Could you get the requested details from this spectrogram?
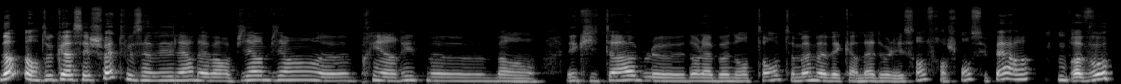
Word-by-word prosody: Non 245 - +10
mais - - +10
en 200 - +4
tout 210 +2 -2
cas, 220 +2 +8
c'est 215 -1 0
chouette. 270 +7 +3
Vous 200 -4 -2
avez 185 0 -2
l'air 185 +2 0
d'avoir 170 -3 +1
bien, 200 +7 -1
bien, 200 0 -2
heu, 165 0 -1
pris 195 -3 -4
un 170 -1 +1
rythme, 195 +1 -6
heu, 160 -2 -4
ben, 145 -3 -5 0.3
équitable, 180 +3 0
heu, 155 -2 -1
dans 165 +1 0
la 155 -1 0
bonne 155 0 -2
entente 170 +7 -4
même 180 +3 +1
avec 160 -2 +2
un 145 -1 -3
adolescent. 150 +4 -3
Franchement, 230 0 -7
super, 245 - 0
hein. 240 +2 -1 0.3
Bravo! 200 +8 +4
175 Hz, 175 wpm, -24 LUFS, 155-200 Hz, 0.3 s, Non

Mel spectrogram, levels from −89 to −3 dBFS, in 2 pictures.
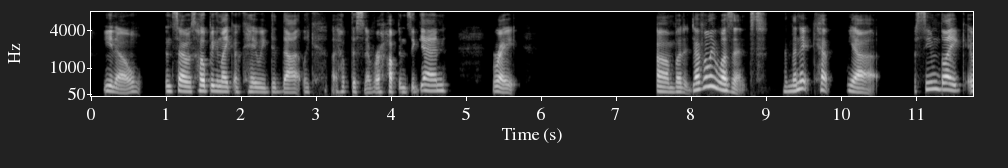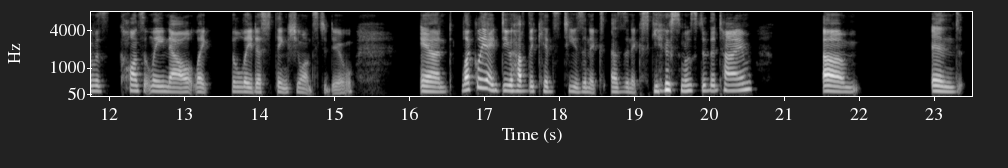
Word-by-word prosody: You 190 -1 0
know? 155 +5 -2 0.3
And 185 0 -4
so 190 0 +4
I - - +5
was 170 0 -2
hoping, 195 -1 +3
like, 170 -1 +2
"Okay, 165 0 -5
we 155 - -5
did 155 +1 -12
that, 145 -1 0
like, 155 -1 -14 0.2
I - - -10
hope 170 0 -12
this 165 0 -2
never 145 +2 -3
happens 155 -1 -1
again." 205 -1 0 0.6
Right. - - +2 1.9
Um, 165 -3 +2
but 165 -1 -1
it - - -14
definitely 325 +10 +3
wasn't, 220 -5 +1 0.2
and 175 +2 -7
then 250 - +2
it 275 - 0
kept - - -1 0.2
yeah, 390 -1 +2 0.5
seemed, 250 0 -5
like, 215 -3 +4
it 185 - -3
was 190 0 -6
constantly 190 -3 -1
now, 160 -2 +2
like, 160 -2 -3 0.2
the 170 - -6
latest 155 -2 -2
thing 160 -4 -4
she 145 +2 -4
wants 140 -2 -7
to - - -10
do, - - -10 0.9
and 170 -2 +3
luckily, 240 +9 +5
I 230 - +3
do 200 -1 0
have 190 -1 +3
the 175 - -3
kids 175 -1 -6
to 185 - -7
use 160 -2 -5
as - - -6
an 160 - -5
ex 130 - -9
as 160 -1 -3
an 160 - -7
excuse 205 +10 +2
most 200 +1 -3
of 200 - -3
the 195 -1 -2
time. 215 +3 +1 1.0
Um, 175 -4 +8 1.0
and, 175 -4 +2
180 Hz, 165 wpm, -25 LUFS, 160-200 Hz, 1.9 s, Um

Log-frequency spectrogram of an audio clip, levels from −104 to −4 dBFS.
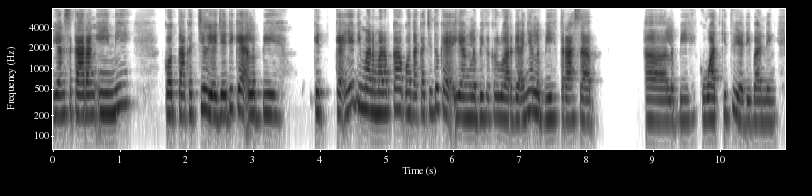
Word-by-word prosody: yang 205 0 +2
sekarang 210 -1 +5
ini, 240 +8 -1 0.5
kota 210 -1 +1
kecil, 215 +3 0
ya, 205 -1 +7
jadi 210 +2 +2
kayak 245 -3 +5
lebih, 205 -1 -3 0.5
kit 220 -1 -3
kayaknya 225 +5 +1
di - - 0
mana-mana 225 -2 +3
Kak, 250 -2 0
kota 210 -2 -1
kecil 215 +2 -7
itu 260 - 0
kayak 235 -4 -1
yang 195 -1 0
lebih 190 0 -3
kekeluargaannya 185 +2 -1
lebih 185 -3 -2
terasa, 175 -1 +2 0.7
eee, 175 -1 -1
lebih 175 +2 -8
kuat, 185 0 +1
gitu, 205 +2 -7
ya, 170 - 0
dibanding 170 0 -5
205 Hz, 160 wpm, -24 LUFS, 185-220 Hz, 0.7 s, ya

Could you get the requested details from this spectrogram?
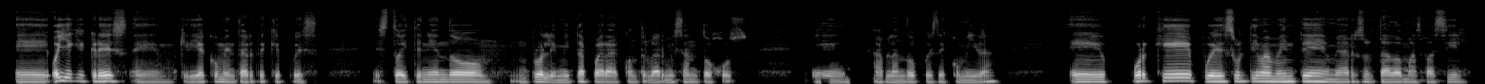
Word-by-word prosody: Eh, 110 0 0
oye, 165 -2 +5
¿qué 150 -2 -8
crees? 135 +1 +5
Eh, 100 -2 -9
quería 105 +2 -1
comentarte 105 -2 -3
que, - - -8
pues, - - -8 0.5
estoy 110 0 0
teniendo 110 -2 +2 0.2
un 105 -1 -12
problemita 110 0 +1
para 105 -5 +1
controlar 100 +1 -2
mis 105 -1 -8
antojos. 105 -1 -6 0.6
Eh, 100 -2 -7 0.3
hablando, 105 -1 -4
pues, 105 - -9
de - - -6
comida, 100 +7 -6 0.7
eh, 115 -1 +2 0.2
porque, 160 +2 +4
pues 135 0 +5
últimamente 135 -2 +3
me 110 -1 -4
ha 110 - -2
resultado 110 -2 -1
más 105 -2 -9
fácil, 105 0 -7
110 Hz, 125 wpm, -23 LUFS, 105-130 Hz, 0.7 s, oye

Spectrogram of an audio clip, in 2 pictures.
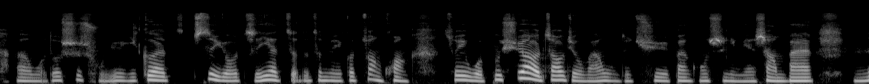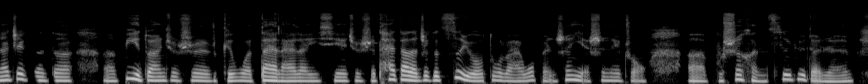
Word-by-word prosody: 呃， 165 -1 -3
我 155 -1 -7
都 180 +4 -4
是 195 +3 -4
处 160 -4 -10
于 170 +1 -4
一 - - -3
个 190 0 +3 0.2
自 240 -3 +1
由 170 -3 +1
职 165 +1 -2
业 205 -1 +4
者 - - -8
的 170 +1 -8
这 185 +2 -5
么 175 -1 -2
一 165 - -4
个 185 +3 -3
状 205 0 -4
况， 170 -2 -4 0.3
所 210 - -4
以 205 - +4
我 170 -5 +1
不 215 +8 -3
需 290 - -4
要 265 -7 +8
朝 205 +2 +2
9 175 -4 -2
晚 150 +3 -3
5 165 -2 -5
地 155 0 -9
去 165 +2 -5
办 165 +1 -3
公 165 +1 -6
室 165 +1 0
里 155 - -3
面 145 0 -5
上 155 -1 +2
班。 165 +1 +3 0.4
嗯， 160 0 -3
那 190 +3 +3
这 245 +4 +2
个 185 -3 -2
的， 170 0 -1 0.3
呃， 160 -2 -1
弊 260 +4 +4
端 185 -2 +3
就 180 0 -2
是 170 -1 0
给 165 - +2
我 165 -1 +1
带 180 +2 +5
来 160 -1 +3
了 160 0 +1
一 155 - -1
些 170 +1 -2
就 170 +1 -4
是 160 - 0
太 225 +6 +1
大 210 -1 +7
的 185 - +7
这 195 +3 +2
个 190 0 +3
自 235 - +2
由 165 -4 +4
度 185 +2 -2
来， 155 -3 -1
我 175 +5 0
本 155 -5 -7
身 215 +7 +1
也 185 - 0
是 155 +6 -2
那 175 -1 -1
种， 155 -2 -6 0.4
呃， 160 -2 -1
不 160 - -6
是 200 +8 +2
很 175 -9 -1
自 225 - 0
律 225 +1 0
的 215 - +1
人。 140 +2 -1
170 Hz, 275 characters per minute, -25 LUFS, 160-190 Hz, 0.4 s, 要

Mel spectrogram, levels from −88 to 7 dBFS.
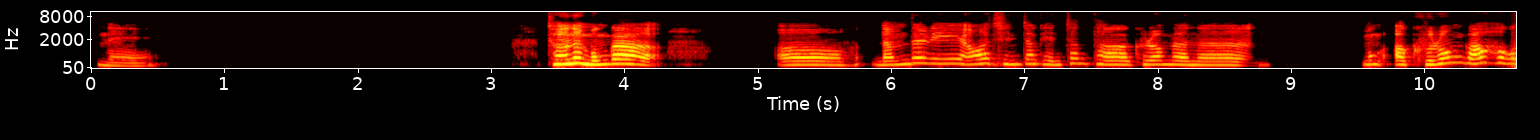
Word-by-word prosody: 네. 165 -6 -13 2.9
저는 265 +3 +8
뭔가 255 +2 +5 0.8
어 210 -1 -2
남들이 275 +6 -5
"아 260 +3 -1
진짜 260 -1 -7
괜찮다." 235 -1 -5
그러면은 210 -4 -5 0.9
뭔가 240 +1 -8
'아 - - +2
그런가?' 290 +6 0
하고 320 -3 -4
240 Hz, 150 characters per minute, -23 LUFS, 215-275 Hz, 2.9 s, 저는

